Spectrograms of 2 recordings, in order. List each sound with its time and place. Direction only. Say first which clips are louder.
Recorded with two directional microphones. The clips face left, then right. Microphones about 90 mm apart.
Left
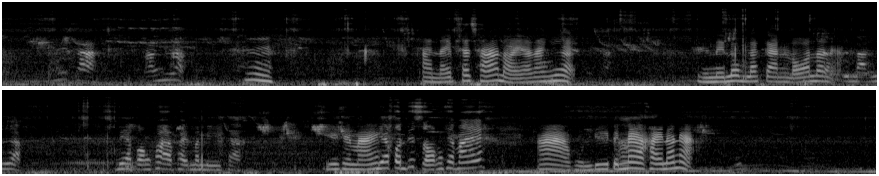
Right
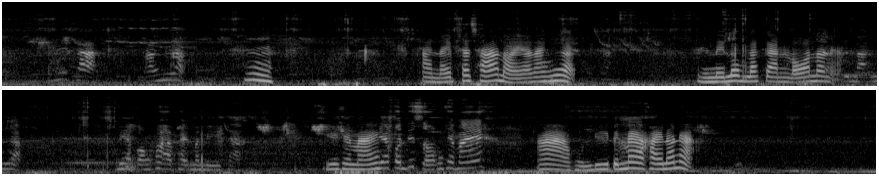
0.8 s speech: right 1 dB; 5° right (ahead or behind)
2.5 s speech: right 3 dB; 20° right (ahead or behind)
4.2 s speech: right 3 dB; 10° right (ahead or behind)
7.0 s speech: right 3 dB; 20° right (ahead or behind); by 8.4 s 5° right (ahead or behind)
8.5 s speech: left 5 dB; 35° left (ahead or behind)
9.5 s a sound: left 5 dB; 40° left (ahead or behind)
10.2 s speech: left 6 dB; 50° left (ahead or behind)
11.3 s bird: left 1 dB; 35° right (ahead or behind)
12.2 s speech: even; 5° right (ahead or behind)
12.5 s speech: left 6 dB; 45° left (ahead or behind)
14.1 s speech: even; 10° right (ahead or behind)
